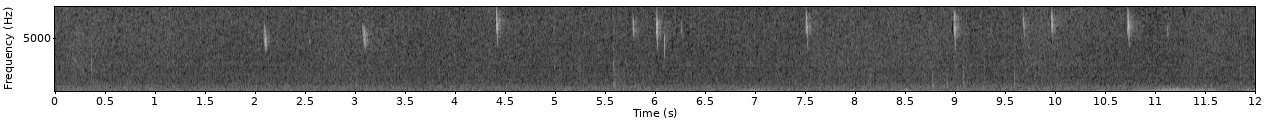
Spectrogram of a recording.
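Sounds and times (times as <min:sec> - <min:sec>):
small birds chirping: 0:02.0 - 0:03.3, 0:04.3 - 0:04.6, 0:05.6 - 0:06.5, 0:07.3 - 0:07.7, 0:08.7 - 0:11.3.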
